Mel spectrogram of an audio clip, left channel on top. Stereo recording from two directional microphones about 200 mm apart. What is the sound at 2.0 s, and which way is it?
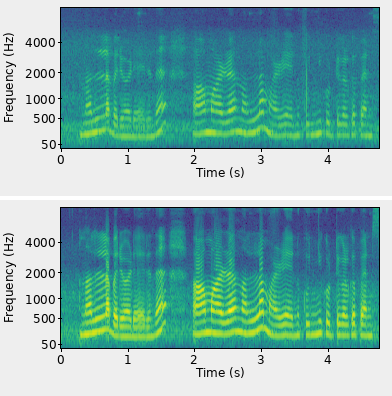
A woman's voice, 30° right (ahead or behind).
